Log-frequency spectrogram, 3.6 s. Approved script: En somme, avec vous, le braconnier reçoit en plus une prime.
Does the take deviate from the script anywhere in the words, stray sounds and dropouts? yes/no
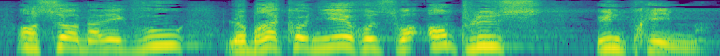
no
